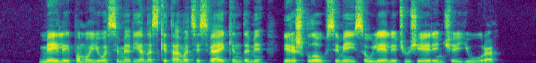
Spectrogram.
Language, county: Lithuanian, Kaunas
